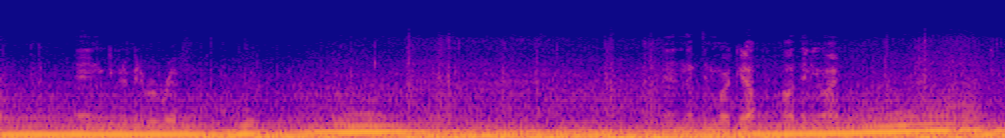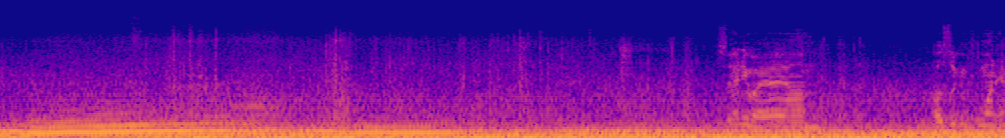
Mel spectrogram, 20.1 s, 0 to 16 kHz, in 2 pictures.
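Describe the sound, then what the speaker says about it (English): A Nissan 300ZX engine revs inside a tunnel, its note swelling up and down in several loud rising and falling sweeps over a steady rumble, with the enclosed space booming around it and voices talking throughout. "We can't not go past the tunnel"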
